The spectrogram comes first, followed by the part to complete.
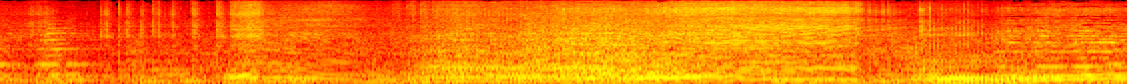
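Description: A motorcycle engine revving up and down in several rising and falling sweeps, loudest with a rushing noise in the middle. Music with held string notes plays underneath.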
